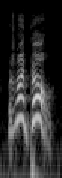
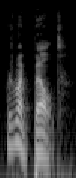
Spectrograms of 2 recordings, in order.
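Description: First: Squeaky, loud question; high-pitched alarm. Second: Said in the usual way. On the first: Real, not acted. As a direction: shoot way up high, demanding the missing belt.

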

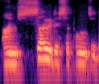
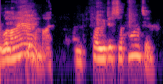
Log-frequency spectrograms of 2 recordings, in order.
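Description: First: Slow, drawn-out mild disappointment; retold disappointment. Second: Higher, insistent mock disappointment; retold disappointment. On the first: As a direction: stretch out the letdown gently. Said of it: "And I said". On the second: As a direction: pitch it up and press the point. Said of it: "I said".

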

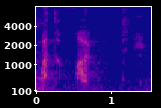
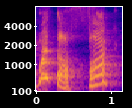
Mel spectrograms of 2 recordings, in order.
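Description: First: Slow, breathless whisper; mock stunned whisper; whispered disbelief. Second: High, slow disbelief; mock high-pitched shock; stunned. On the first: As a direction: whisper it slowly, dazed. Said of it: "it was just like". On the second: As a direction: squeal it out, baffled. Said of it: "And I'm just like".

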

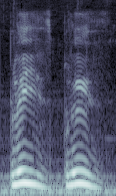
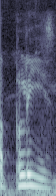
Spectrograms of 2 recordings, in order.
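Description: First: "please, please" with a slushy sh in place of the s. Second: Said in the usual way. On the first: Retold or imitated. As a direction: lisp the s in "please" into a wet sh. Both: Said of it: "Ele fala please".

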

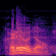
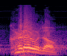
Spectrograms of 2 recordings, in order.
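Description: First: Said in the usual way. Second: Louder, insistent command to get up; urging yourself up. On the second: Retold or imitated. The active self orders the body to get up, loudly. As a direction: push yourself out of bed, loud. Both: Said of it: "तो फिर आता action".

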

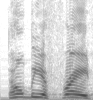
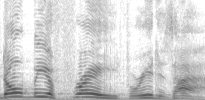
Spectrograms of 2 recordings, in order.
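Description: First: Said in the usual way. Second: A hint of Jesus calming his friends; voicing Jesus. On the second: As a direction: reassure the frightened disciples gently. Preacher voices Jesus calming disciples.

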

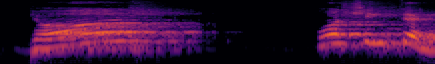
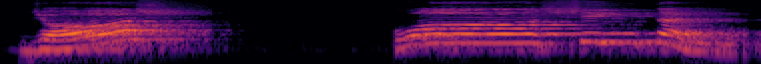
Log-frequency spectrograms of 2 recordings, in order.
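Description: First: Said in the usual way. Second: Very slow, stretching out Washington; slow teaching drawl. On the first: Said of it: "ulang nama untuk murid". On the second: Shown as a demonstration. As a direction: stretch each syllable so students memorise it. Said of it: "guru ajar hafal nama". (sebutan perlahan, memanjangkan Washington)

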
